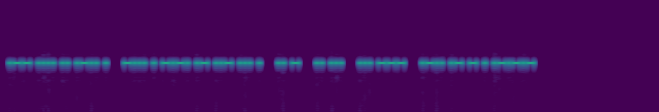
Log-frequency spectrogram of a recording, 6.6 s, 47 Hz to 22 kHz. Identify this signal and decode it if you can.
Morse code, heard as a keyed tone, about 51 wpm, 700 Hz. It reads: WHILE BECAUSE IT IS SO LATE.
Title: Sentences from Top 1000 Words - Review Part 3 - 50wpm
